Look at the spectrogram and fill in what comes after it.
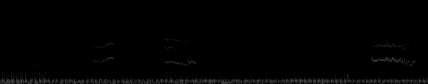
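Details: Siamese kitten exploring for the first time, purring in a constant low rumble while giving three or four short, thin, bent squeaky mews in quick succession.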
